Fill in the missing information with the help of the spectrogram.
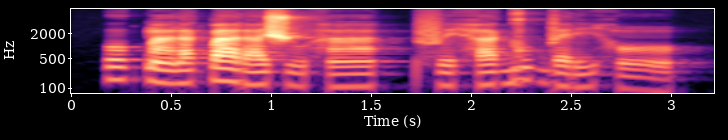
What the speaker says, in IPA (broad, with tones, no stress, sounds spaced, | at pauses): o˦ k͡p ã˧ ɾ a˦ k͡p a˦˨ ɾ a˧ ʃ u˨ h ã˧ | f e˨ h a˨˦ ɡ u˦˨ b ɛ˨ ɾ i˧ h ɔ̃˨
